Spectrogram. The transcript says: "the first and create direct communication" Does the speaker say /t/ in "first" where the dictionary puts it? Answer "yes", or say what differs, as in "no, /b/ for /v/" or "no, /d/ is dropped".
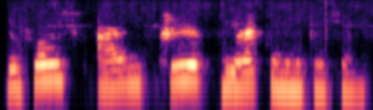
no, /t/ is dropped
